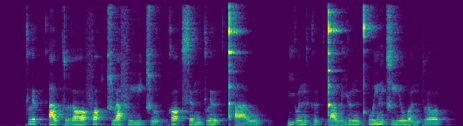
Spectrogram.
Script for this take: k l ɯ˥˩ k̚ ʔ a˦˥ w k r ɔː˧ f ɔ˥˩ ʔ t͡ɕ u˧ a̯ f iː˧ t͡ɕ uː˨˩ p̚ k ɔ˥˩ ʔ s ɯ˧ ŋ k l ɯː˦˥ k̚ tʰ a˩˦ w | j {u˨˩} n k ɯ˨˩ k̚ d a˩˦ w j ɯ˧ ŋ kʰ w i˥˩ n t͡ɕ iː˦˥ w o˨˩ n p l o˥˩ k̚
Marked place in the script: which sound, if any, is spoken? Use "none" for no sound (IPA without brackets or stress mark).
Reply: u˧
